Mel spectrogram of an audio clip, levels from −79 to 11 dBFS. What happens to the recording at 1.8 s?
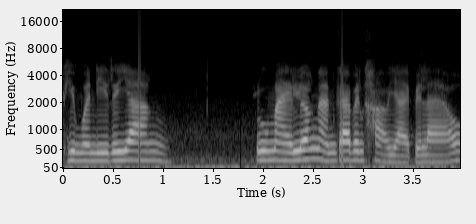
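At 1.77 s there is a gap between chunks. The speech stops dead for about 13 ms and then resumes. The audio arrives in blocks, which fits 1-second chunks. Silence sits at the join. Nothing is lost, but the flow breaks with hard edges.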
